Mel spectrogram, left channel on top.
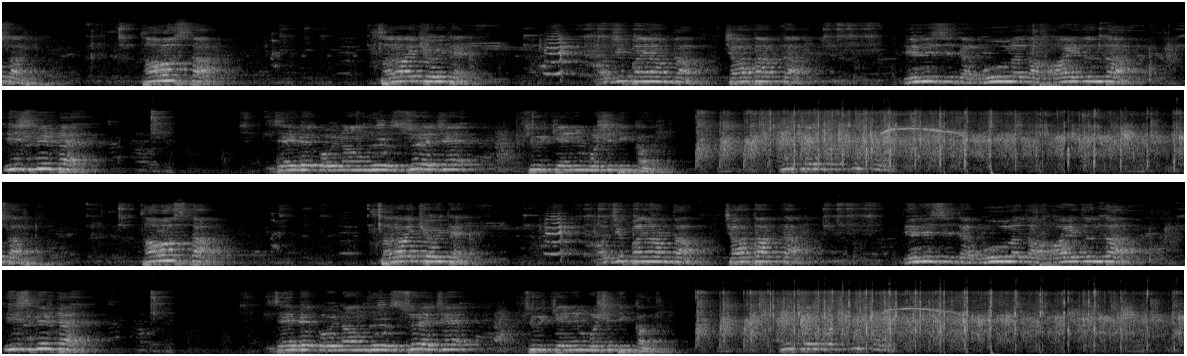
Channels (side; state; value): both; normal; correlation 0.68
